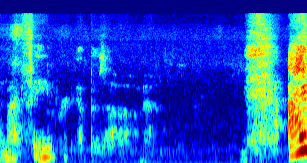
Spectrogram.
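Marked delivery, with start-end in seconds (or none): 0.1-1.1 whispered to herself; whispering. Real, not acted. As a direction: breathe it out while thinking. Thinking to herself.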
